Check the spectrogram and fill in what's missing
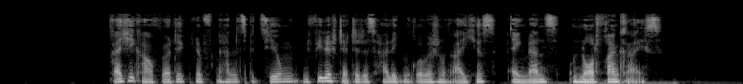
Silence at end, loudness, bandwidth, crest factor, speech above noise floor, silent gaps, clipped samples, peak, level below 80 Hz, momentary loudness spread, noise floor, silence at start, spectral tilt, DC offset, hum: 0.65 s; -25 LUFS; 11.5 kHz; 20 dB; 52 dB; none; under 0.1%; -6 dBFS; -44 dBFS; 7 LU; -77 dBFS; 1.1 s; -5 dB/octave; under 0.1%; none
